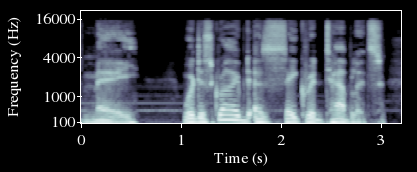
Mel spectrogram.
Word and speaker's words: me: The me pronounced may were described as sacred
